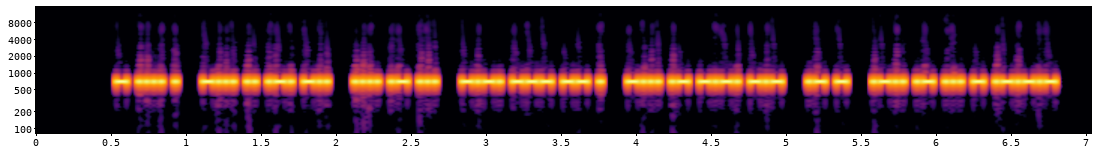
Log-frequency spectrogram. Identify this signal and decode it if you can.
Morse code, heard as a keyed tone, about 51 wpm, 700 Hz. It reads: THE BIRD HAS COME BACK AT LAST.
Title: Sentences from Top 1000 Words - Review Part 2 - 50wpm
